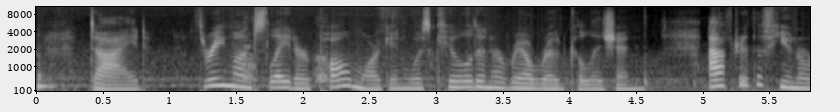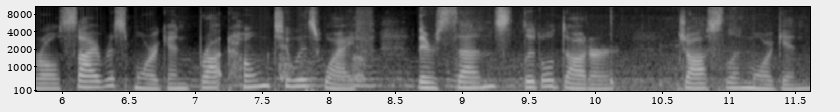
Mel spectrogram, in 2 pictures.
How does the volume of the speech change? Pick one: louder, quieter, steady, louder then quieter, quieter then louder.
steady.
